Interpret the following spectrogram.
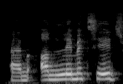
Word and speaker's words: UnLtd: Unlimited, which is spelled UNLTD, that's a company that we have worked with previously that also supports budding social entrepreneurs.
